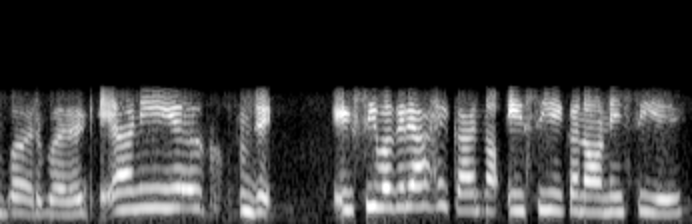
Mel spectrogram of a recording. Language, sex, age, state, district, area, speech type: Marathi, female, 18-30, Maharashtra, Nashik, urban, conversation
